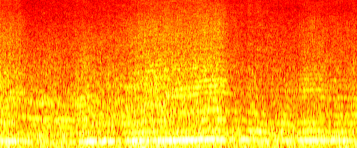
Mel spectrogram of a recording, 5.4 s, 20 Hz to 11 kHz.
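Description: Racing car engines from the GTR2 game at Winton, a 1994 Australian Manufacturers Championship field including a Mercedes, steady droning revs with a rising and falling pitch as cars push through a chicane, continuous and fairly loud with no talk.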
